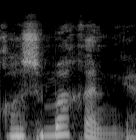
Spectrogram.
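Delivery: very soft, low, gentle voice. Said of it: "Nadanya pelan".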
